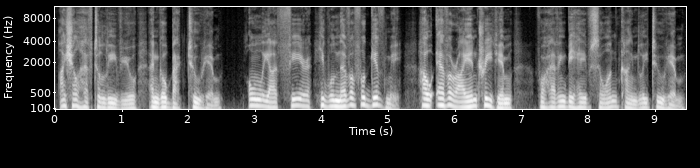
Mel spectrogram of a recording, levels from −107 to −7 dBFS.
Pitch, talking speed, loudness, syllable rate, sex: 120 Hz, 190 wpm, -17 LUFS, 5.2 syllables/s, male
